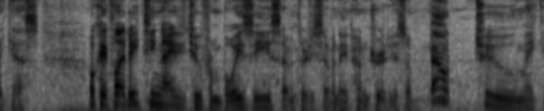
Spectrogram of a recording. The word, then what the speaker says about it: Boise: Boise rhymes with Joyzy.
